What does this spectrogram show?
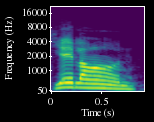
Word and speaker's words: Yelan: video all right so that's how we're going to pronounce it yelan yay absolutely photogenic that's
